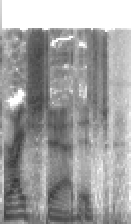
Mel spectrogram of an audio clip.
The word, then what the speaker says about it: Reistad: Is it Reistad? – Reistad. – That's a German name. – It's a Norwegian name. – Norwegian. – And it's pronounced, okay. – One side of the family from Wisconsin calls it Reistad. The other side of the family from Minnesota calls it Reistad. Same spelling.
